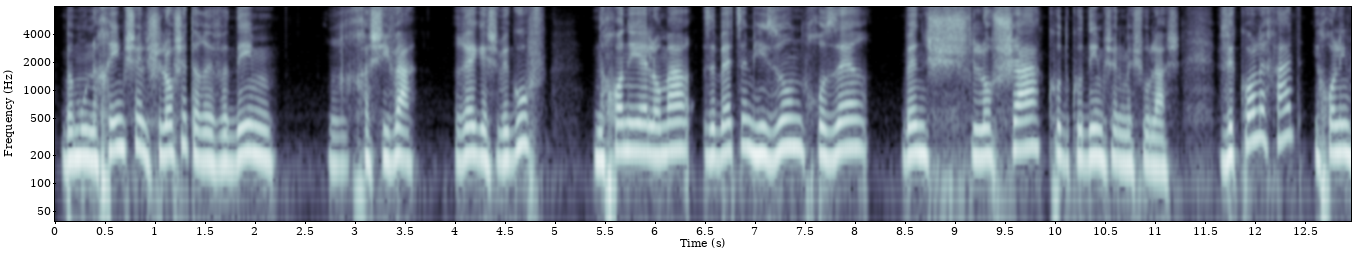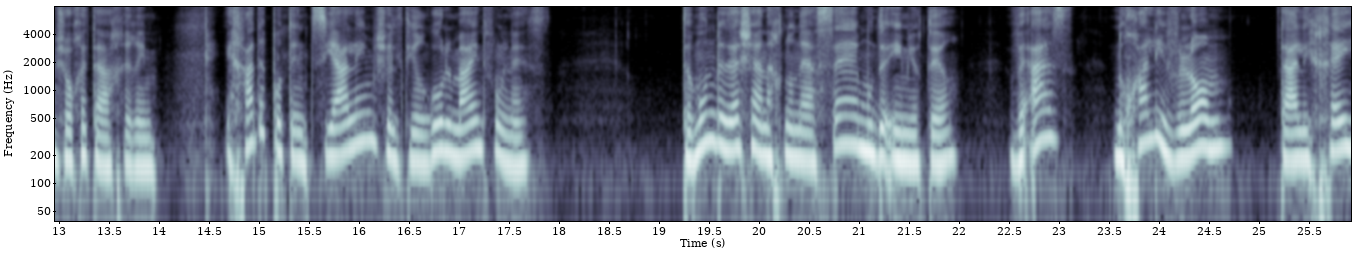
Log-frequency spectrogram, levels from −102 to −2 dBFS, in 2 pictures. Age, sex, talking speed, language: 40-59, female, 95 wpm, Hebrew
